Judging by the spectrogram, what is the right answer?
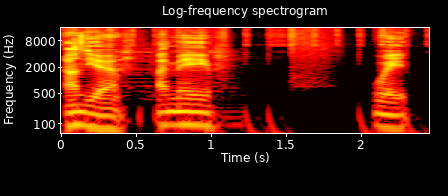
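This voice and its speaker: A man's voice: low voice, little pitch movement, slow pace, a little mellow, faint music behind. A man streaming while he animates, chatting casually and rambling with a self-deprecating tone and lots of fillers. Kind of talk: casual livestream chat.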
